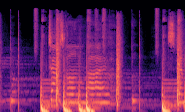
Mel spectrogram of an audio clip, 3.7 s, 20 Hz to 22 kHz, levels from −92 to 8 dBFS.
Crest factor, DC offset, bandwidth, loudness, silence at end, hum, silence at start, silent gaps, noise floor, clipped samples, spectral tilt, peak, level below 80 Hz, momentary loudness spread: 14 dB; under 0.1%; 17 kHz; -14 LUFS; 0 s; none; 0.2 s; none; -37 dBFS; under 0.1%; -5 dB/octave; 0 dBFS; -18 dBFS; 18 LU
